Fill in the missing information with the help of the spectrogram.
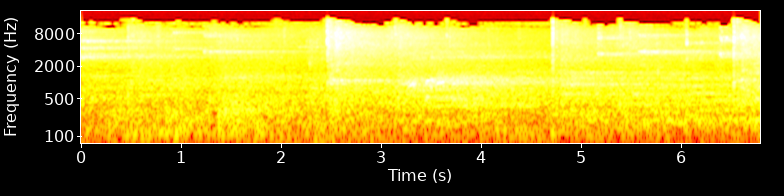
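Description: Badminton rally: three sharp racket strikes on the shuttlecock, about two seconds apart, each echoing in the hall, with short high squeaks from shoes on the court floor in between.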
